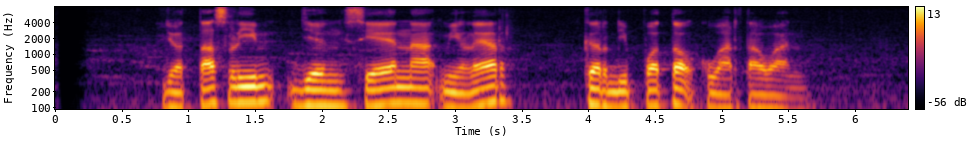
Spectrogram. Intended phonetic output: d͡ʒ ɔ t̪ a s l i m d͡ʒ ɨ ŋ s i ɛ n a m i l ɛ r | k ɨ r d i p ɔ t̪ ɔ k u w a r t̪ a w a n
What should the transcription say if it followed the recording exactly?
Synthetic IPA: d͡ʒ ɔ t̪ a s l i m d͡ʒ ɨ ŋ s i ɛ n a m i l ɛ r | k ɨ r d i p ɔ t̪ ɔ k u w a r t̪ a w a n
